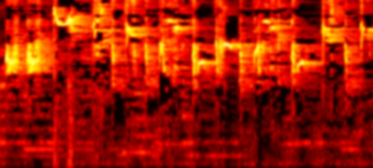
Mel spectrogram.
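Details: Chestnut-capped thrush song opening with a buzzy trill, then a string of bright, clipped whistled notes at varying pitch, each lasting a fraction of a second.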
